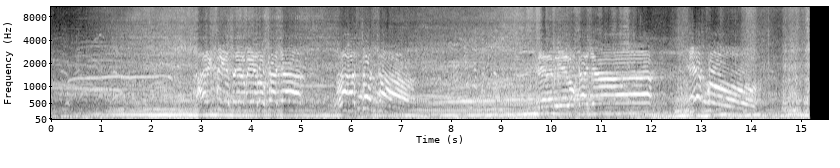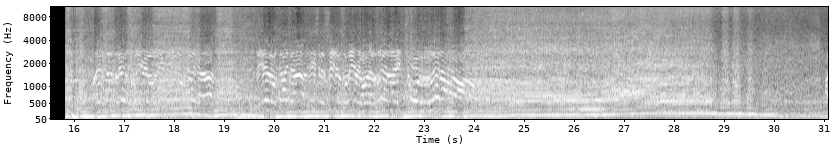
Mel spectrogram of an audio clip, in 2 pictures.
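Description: Off-road 4x4 truck engine revving hard and labouring, its pitch rising and falling, as the truck churns through deep mud, with crowd voices around it. The sound cuts out completely for about half a second midway.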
